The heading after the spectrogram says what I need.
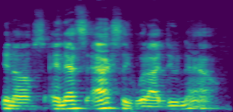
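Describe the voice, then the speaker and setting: Husky-voiced man explaining step by step. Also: fairly low pitch, a little fast, a bit bright. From Philadelphia, USA. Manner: earnest, explains step by step with many restarts. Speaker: guest, army veteran. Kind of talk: casual interview conversation.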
